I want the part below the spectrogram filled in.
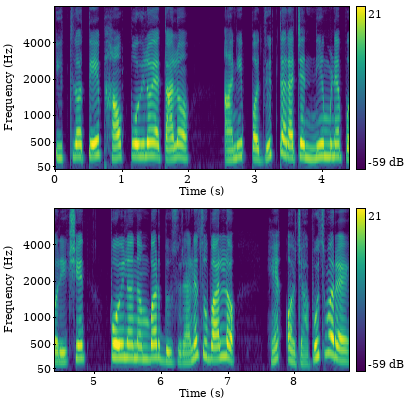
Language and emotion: Goan Konkani, surprised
